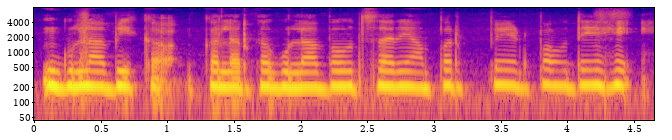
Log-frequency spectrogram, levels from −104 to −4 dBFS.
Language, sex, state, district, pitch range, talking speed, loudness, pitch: Hindi, female, Punjab, Fazilka, 205-220 Hz, 155 wpm, -16 LUFS, 215 Hz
